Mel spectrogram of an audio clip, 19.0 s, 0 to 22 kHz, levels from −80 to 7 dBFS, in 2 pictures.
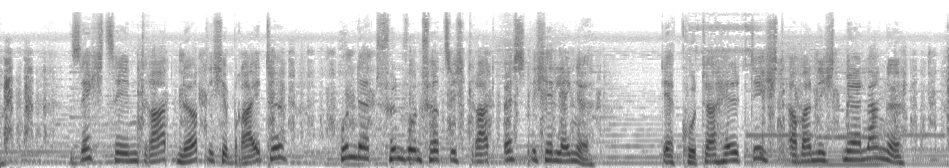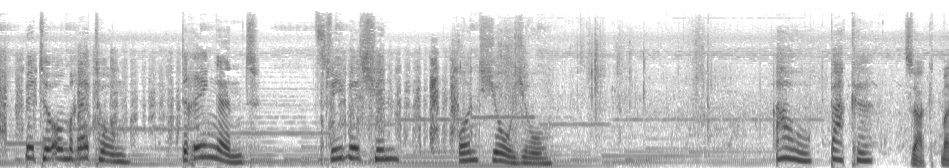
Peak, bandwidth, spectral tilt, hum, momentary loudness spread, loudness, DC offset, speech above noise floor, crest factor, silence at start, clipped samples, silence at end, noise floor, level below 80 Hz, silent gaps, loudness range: -4 dBFS; 16.5 kHz; -4.5 dB/octave; none; 17 LU; -20 LUFS; under 0.1%; 22 dB; 18 dB; 0 s; under 0.1%; 0 s; -41 dBFS; -52 dBFS; none; 5 LU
